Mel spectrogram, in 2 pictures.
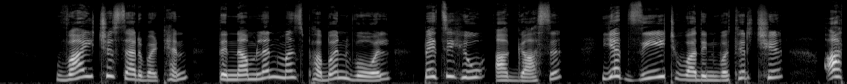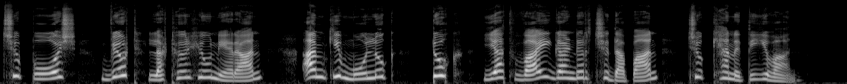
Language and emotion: Kashmiri, neutral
